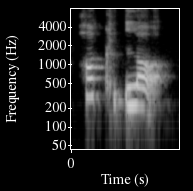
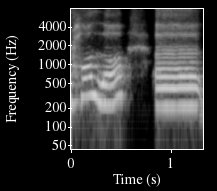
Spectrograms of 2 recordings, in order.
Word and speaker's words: Hoklo: And if they say people, then it's like Hoklo, because it just pronounces like that. So Fujian people, it means just the people from this province. So Hoklo or Holo, they refer to the same thing.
